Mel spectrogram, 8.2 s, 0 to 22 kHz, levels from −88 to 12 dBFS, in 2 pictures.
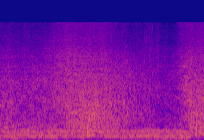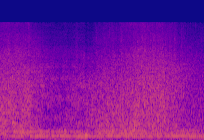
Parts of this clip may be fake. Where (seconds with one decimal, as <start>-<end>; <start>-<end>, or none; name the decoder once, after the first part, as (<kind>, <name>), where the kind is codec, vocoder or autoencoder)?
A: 0.0-2.1 (codec, SNAC); 3.1-6.0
